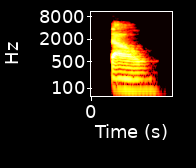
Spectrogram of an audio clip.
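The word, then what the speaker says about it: Dao: So that would be like the Western pronunciation. But actually, it's a more of a D in pronunciation than it is a T. So it's right. – Tao.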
